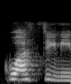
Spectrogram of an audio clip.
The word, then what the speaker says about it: Guastini: Guastini.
